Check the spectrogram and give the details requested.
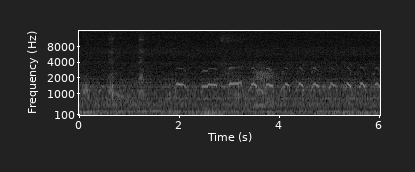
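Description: A bird calling: a few faint calls, then from about two seconds in a regular run of about a dozen short, clear notes, each dipping slightly in pitch at its end, about three a second.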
